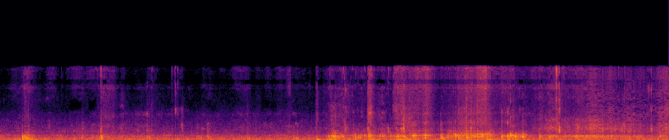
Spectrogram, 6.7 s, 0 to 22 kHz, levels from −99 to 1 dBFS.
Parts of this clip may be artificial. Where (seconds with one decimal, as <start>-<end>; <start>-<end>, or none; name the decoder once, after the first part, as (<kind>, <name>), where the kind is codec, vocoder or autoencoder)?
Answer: 4.1-5.1 (codec, SNAC)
